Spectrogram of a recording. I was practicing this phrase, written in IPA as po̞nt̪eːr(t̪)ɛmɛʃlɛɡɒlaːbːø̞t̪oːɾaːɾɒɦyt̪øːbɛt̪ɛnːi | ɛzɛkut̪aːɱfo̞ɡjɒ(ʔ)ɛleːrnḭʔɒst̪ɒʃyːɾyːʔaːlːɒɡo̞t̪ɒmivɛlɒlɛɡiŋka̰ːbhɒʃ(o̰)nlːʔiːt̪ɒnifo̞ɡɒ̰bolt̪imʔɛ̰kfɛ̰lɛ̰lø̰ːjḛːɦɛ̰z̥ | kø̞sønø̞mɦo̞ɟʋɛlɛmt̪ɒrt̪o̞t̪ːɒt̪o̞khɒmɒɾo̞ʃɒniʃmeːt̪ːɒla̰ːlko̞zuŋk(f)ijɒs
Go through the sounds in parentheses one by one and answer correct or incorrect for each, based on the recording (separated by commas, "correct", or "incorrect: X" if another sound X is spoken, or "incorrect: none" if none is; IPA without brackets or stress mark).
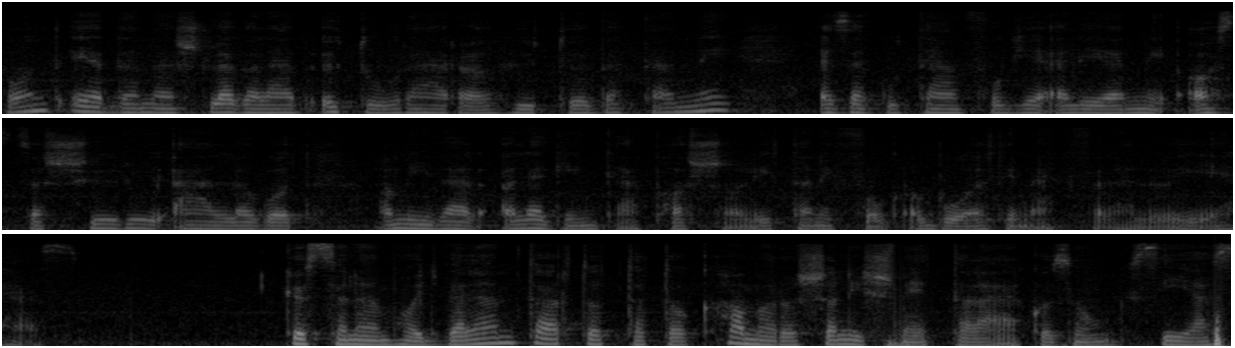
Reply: incorrect: d̪, correct, correct, incorrect: s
